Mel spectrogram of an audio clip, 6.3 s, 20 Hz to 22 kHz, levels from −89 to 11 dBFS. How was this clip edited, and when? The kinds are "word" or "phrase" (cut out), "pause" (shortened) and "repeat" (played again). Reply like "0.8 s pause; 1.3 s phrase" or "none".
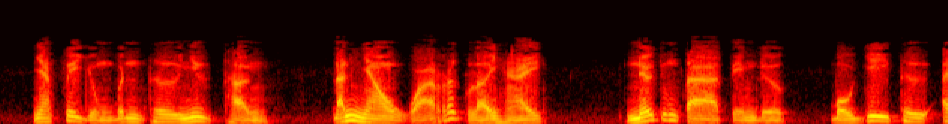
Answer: none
